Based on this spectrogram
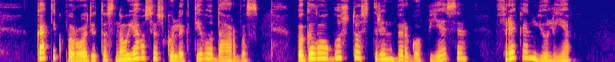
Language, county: Lithuanian, Klaipėda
